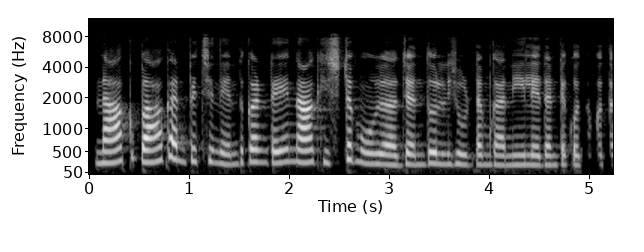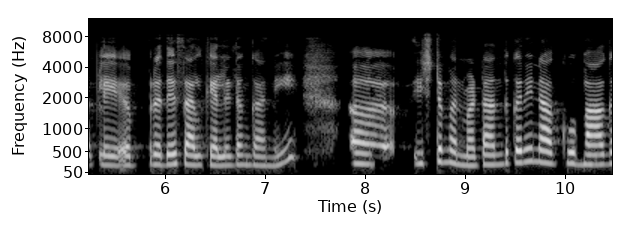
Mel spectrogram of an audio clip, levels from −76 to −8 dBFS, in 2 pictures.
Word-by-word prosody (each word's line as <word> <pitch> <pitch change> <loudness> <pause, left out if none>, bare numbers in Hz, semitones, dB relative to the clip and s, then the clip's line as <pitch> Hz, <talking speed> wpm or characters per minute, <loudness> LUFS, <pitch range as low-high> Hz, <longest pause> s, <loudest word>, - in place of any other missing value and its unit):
నాకు 265 +3 +5
బాగా 275 +7 +5
అనిపిచ్చింది. 280 -3 -6
ఎందుకంటే 260 +2 0 0.2
నాకిష్టము. 260 +2 +4 0.2
ఆహ్, 205 -1 +2
జంతువులని 225 +1 0
జూడటం 215 -1 -3
గానీ, 205 0 -2
లేదంటే 205 0 -1
కొత్త, 200 - -5
కొత్త 215 0 -6
ప్లే 205 -2 +1 0.4
ప్రదేశాలకెళ్ళటం 210 -2 +1
గానీ. 190 +3 -6 0.7
ఆహ్, 220 -3 +1 0.3
ఇష్టమనమాట. 235 -7 -1
అందుకని 255 +5 -1
నాకు 245 0 +1 0.2
బాగా 215 +2 +3
225 Hz, 115 wpm, -24 LUFS, 210-260 Hz, 0.7 s, నాకు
